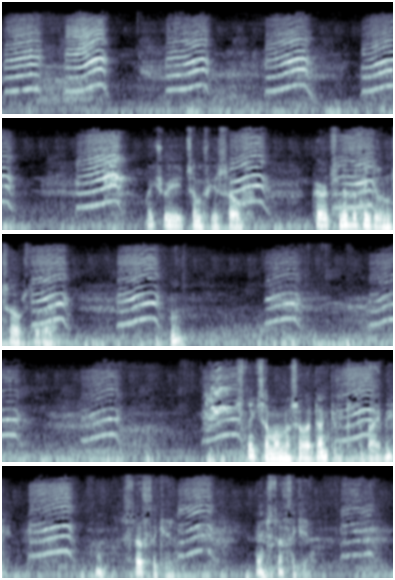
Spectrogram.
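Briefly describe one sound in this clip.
Small birds chirp over and over with short rising calls close by.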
